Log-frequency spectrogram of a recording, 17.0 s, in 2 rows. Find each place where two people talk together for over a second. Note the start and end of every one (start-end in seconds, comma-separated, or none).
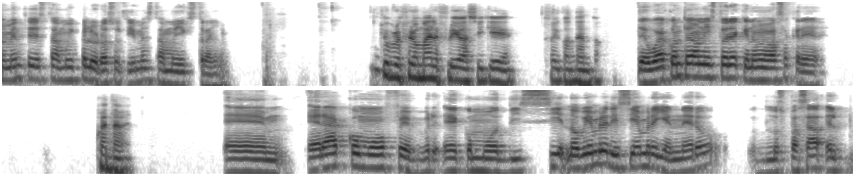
none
